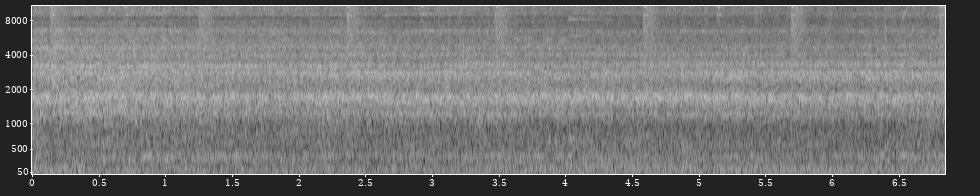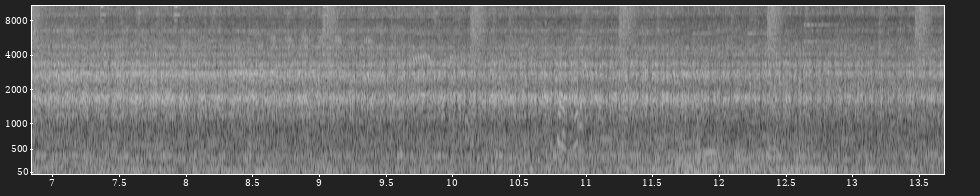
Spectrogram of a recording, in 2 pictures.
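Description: Wind rushes and rumbles steadily past a moving bicycle.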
